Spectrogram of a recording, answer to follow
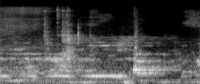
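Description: Iron weight plate slid onto a Smith machine bar sleeve, with a metal clank about a second and a half in, over background music with a held note.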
